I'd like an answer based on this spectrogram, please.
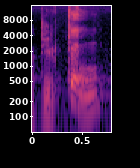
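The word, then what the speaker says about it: Durkheim: 뒤르캠이 아니라 뒤르깽, 불란서식 발음으로.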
